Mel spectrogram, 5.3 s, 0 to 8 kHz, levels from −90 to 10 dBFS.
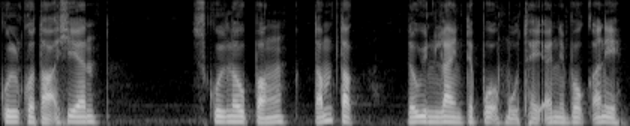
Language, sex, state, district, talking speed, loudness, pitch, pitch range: Mizo, male, Mizoram, Aizawl, 215 wpm, -20 LUFS, 115 Hz, 110-125 Hz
